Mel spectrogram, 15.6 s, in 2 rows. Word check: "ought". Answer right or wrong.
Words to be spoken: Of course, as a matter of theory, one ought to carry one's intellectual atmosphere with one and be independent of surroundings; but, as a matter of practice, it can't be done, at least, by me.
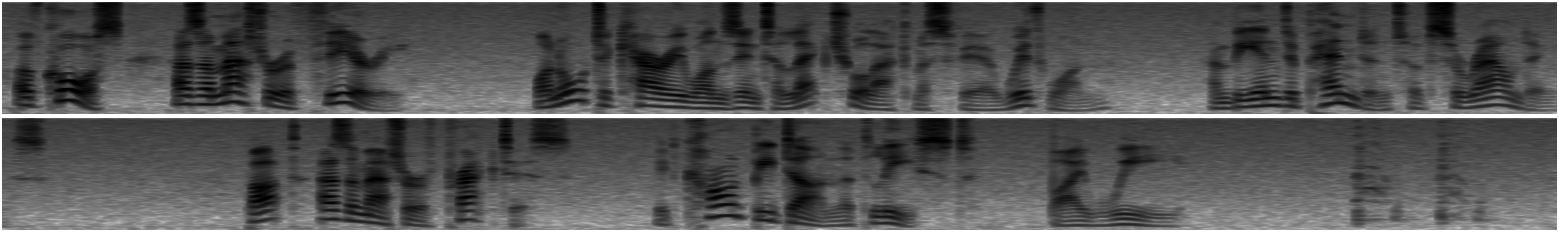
right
